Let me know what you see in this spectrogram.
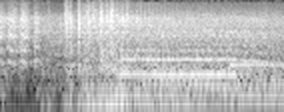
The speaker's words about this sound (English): Here, you start it up, and I'll get the exhaust note, and you can show them the instrument cluster.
